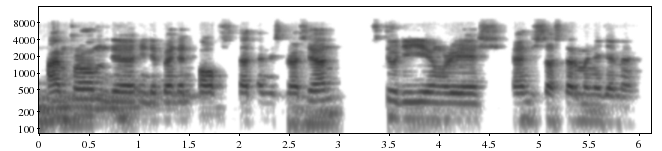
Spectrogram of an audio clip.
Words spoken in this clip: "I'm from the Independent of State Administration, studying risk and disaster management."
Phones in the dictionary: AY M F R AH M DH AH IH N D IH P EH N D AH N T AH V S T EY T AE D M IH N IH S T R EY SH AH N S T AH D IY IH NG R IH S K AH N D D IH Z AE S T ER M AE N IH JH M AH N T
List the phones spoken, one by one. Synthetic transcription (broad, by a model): AY M F R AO M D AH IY N D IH P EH N D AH N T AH F S T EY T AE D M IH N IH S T R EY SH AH N S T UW D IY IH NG R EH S AH N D D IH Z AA S T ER M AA N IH JH M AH N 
